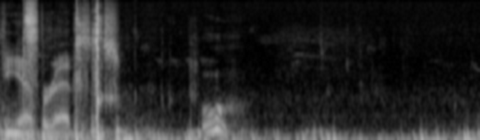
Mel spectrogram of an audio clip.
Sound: beer cans opening

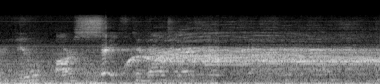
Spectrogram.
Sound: cheers and applause on tv

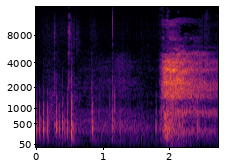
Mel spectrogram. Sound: deep sigh

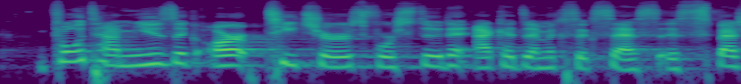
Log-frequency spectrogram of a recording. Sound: none

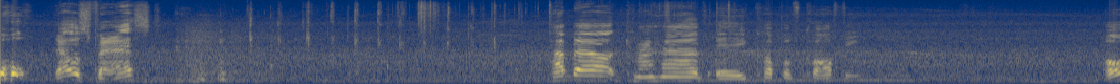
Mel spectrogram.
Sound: chomp, chomp, chomp

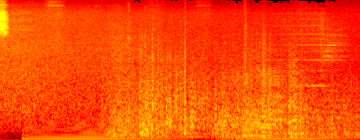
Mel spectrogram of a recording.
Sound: thunder crackles

